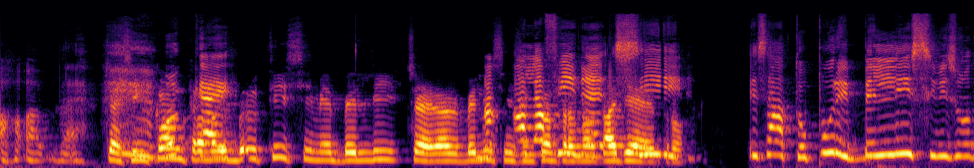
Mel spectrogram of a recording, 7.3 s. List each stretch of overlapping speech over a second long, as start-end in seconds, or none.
3.5-5.2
